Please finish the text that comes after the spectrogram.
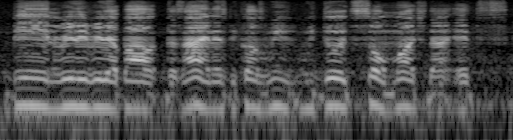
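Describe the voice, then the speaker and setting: A man's voice: lowish voice, little pitch movement, unhurried, fairly bright tone. A man in his twenties chatting casually, often filling his sentences with "like" and "you know". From Nigeria. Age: 20s. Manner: conversational, peppered with "like" and "you know". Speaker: architecture graduate discussing his background and creative work. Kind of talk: casual conversation. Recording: distant mic, muffled, noisy ambience.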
